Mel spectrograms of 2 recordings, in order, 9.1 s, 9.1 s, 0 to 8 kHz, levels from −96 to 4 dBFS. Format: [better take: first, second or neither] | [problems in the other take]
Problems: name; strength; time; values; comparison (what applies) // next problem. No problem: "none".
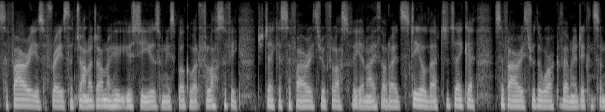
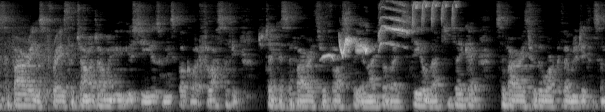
first | noise reduction (classical method WPE with log-MMSE)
